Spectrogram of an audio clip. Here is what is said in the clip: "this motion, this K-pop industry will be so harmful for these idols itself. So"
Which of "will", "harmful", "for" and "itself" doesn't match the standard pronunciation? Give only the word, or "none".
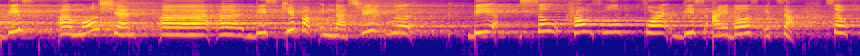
harmful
